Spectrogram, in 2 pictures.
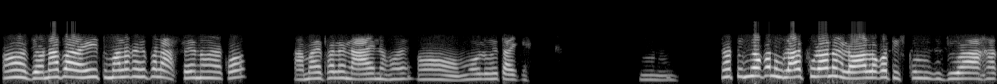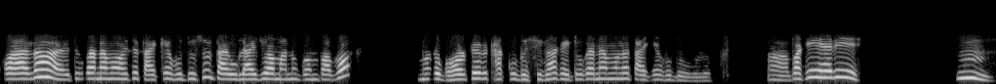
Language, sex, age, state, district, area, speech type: Assamese, female, 45-60, Assam, Dibrugarh, urban, conversation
